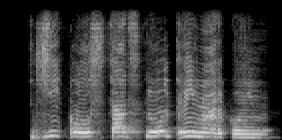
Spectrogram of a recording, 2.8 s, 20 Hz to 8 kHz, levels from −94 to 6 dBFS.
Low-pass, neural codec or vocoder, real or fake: 7.2 kHz; codec, 44.1 kHz, 1.7 kbps, Pupu-Codec; fake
